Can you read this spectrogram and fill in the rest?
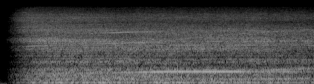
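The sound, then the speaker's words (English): A steady, loud turbine whine with a broad rushing roar from the gas turbine engine of a 1963 Chrysler Turbine Car, a bronze two-door, on the National Mall, rising in at the start and holding constant throughout with no talking. “That's not a jet plane, but a gas turbine powered 1963 Chrysler turbine car.”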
